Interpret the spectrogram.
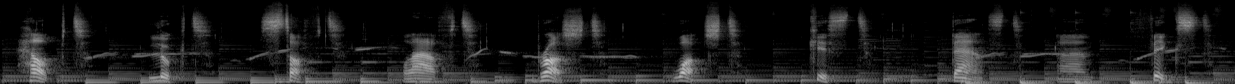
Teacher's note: any of these voiceless sounds, that is p, k, f, sh, and s, we pronounce the ed as t. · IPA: /t/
